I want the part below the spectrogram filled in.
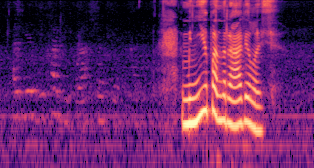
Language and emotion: Russian, positive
